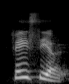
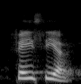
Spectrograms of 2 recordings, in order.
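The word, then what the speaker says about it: facere: Here, before that, the word fashion is derived from the Latin word facier. Note down that point, facier. F-A-C-E-R-E, facier. The R is silent.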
